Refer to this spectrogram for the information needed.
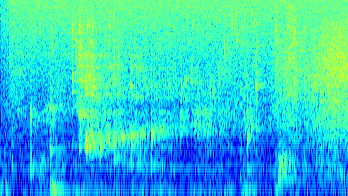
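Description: Lemon verbena tea trickles and splashes into a cup, a short steady pour with a few drips and clinks, fairly quiet, with no voices.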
